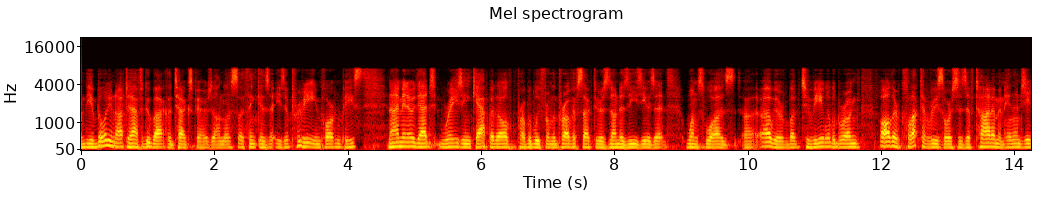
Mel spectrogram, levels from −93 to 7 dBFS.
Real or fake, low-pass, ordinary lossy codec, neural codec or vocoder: fake; 7.2 kHz; Opus, 64 kbps; codec, 16 kHz in and 24 kHz out, 0.4 kbps, LongCat-Audio-Codec, four codebook decoder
